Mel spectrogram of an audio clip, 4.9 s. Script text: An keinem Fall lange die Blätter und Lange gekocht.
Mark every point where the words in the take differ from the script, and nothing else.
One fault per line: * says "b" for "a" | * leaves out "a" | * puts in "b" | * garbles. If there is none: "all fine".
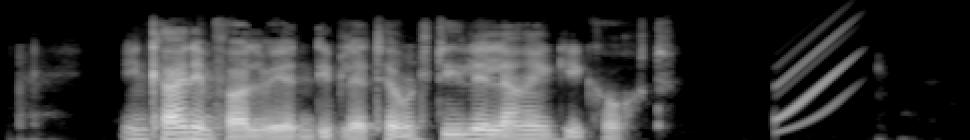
* says "In" for "An"
* says "werden" for "lange"
* puts in "Stiele"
